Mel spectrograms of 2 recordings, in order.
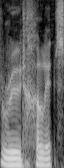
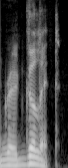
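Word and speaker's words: Ruud Gullit: Um you'd got people like Desham, for example, on the BBC uh refusing to pronounce Rude Hulit's name correctly because he was a foreign, so he called him Rude Gullet.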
